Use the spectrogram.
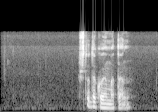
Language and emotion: Russian, neutral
